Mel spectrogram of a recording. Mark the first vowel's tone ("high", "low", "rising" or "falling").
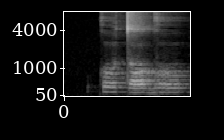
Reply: high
